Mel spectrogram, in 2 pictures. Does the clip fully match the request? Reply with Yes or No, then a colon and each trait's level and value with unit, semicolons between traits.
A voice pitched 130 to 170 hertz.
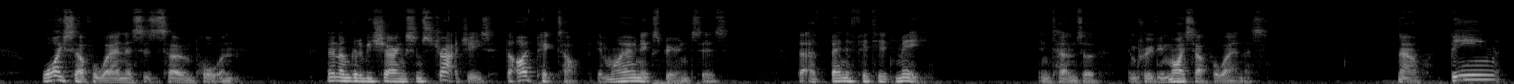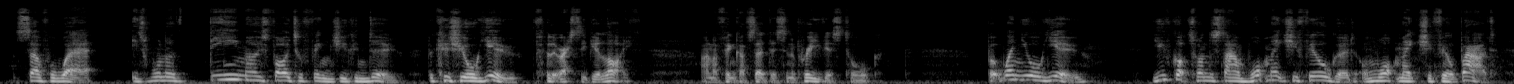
Yes: medium, 140 Hz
